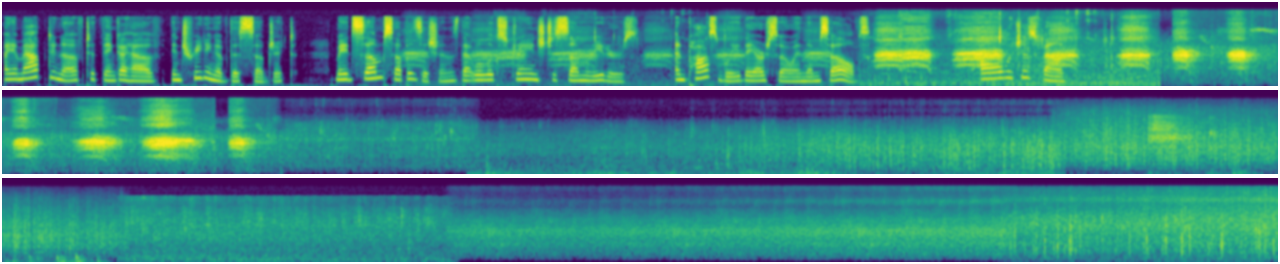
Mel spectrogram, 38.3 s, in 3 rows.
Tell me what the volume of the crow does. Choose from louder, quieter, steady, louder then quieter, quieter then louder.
louder.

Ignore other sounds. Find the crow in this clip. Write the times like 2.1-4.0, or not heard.
4.0-15.4.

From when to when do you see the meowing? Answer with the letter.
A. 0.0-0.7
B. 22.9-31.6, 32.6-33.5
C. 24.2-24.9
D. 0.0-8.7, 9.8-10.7
C.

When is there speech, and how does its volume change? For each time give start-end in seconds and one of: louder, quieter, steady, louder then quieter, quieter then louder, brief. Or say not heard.
0.0-8.7 steady
9.8-10.7 brief.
